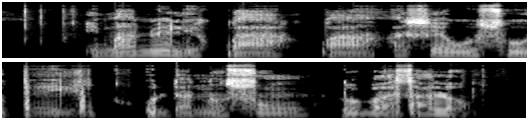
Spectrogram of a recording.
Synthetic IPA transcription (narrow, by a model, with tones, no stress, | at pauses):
ḭ˨mã˨˦nũ˦ɛ˦˨li˨k͡pa˧k͡pa˧a˧ʃɛ˦wo˦su˦˨tʰɛ˨˦i˦˨li˨o˦da˧nã˦sũ˨˦lo˦ba˧˦sa̰˧˨lɔ̰˨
